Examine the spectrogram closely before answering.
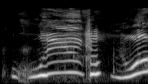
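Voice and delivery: high, loud cracking rant; nearly screaming in frustration; losing it. Real, not acted. Sinirden çıldırmak üzere. (çıldırmış gibi bağırış)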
